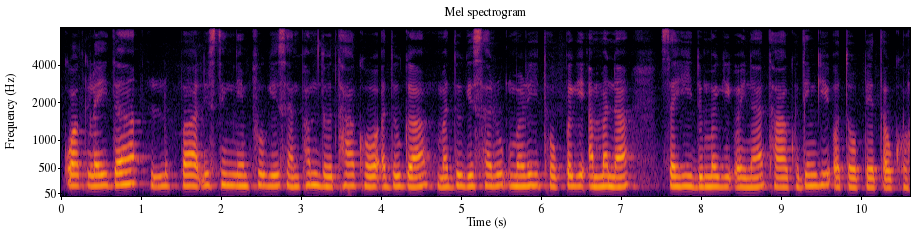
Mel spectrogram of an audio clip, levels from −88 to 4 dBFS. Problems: none marked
